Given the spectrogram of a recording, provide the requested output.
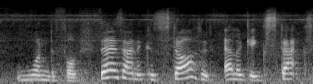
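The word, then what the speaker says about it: Elegug: There's Annika's start at Elagig Stacks. It's pronounced gig, I'm reliably told.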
